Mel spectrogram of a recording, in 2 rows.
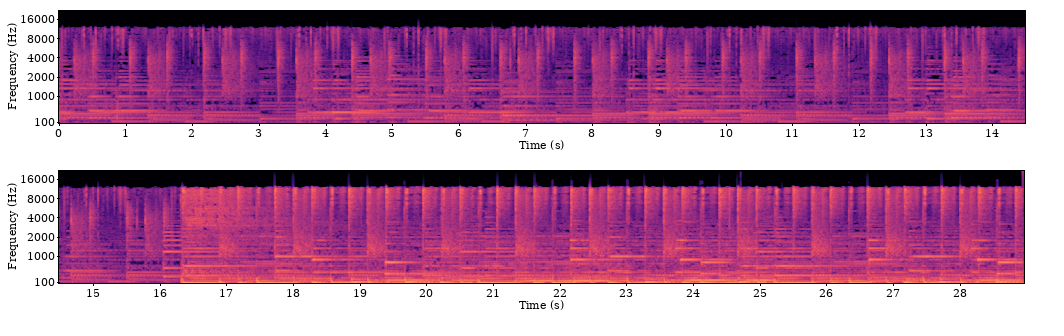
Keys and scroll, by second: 0.7 alt+Delete, 1.3 alt+super+Delete, 1.5 alt+super+d, 1.6 super+v, 2.5 v, 4.7 super+j, 9.4 super+s, 17.5 super+d, 17.8 super+space, 19.4 [, 23.9 [, 24.6 alt+[.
